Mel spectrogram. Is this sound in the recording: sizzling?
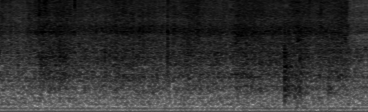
yes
